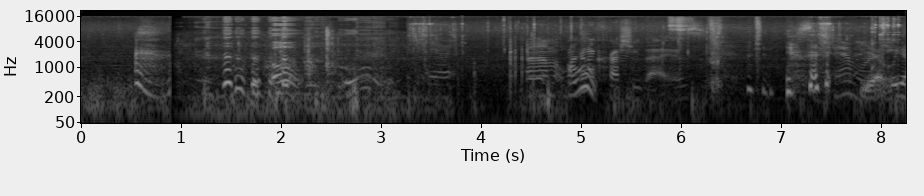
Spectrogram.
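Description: Young women talk with animation close by.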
